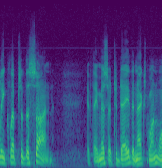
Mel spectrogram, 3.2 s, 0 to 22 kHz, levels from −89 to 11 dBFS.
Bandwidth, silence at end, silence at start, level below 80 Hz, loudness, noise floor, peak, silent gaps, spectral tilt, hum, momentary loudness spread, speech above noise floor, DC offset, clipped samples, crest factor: 9.4 kHz; 0 s; 0 s; -58 dBFS; -19 LUFS; -50 dBFS; -6 dBFS; none; -7 dB/octave; none; 12 LU; 32 dB; under 0.1%; under 0.1%; 14 dB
